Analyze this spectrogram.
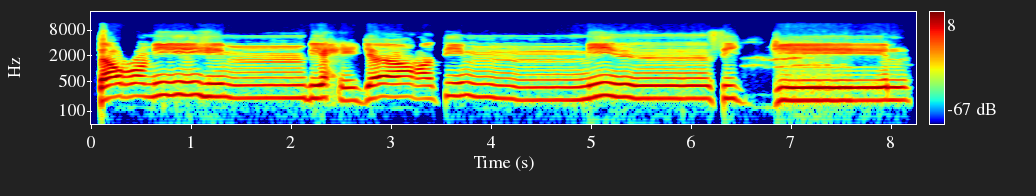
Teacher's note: Itu bacaan ikhfa syafawi Mingkem, cara bacanya mingkem, terus dengungnya tiga harokat.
